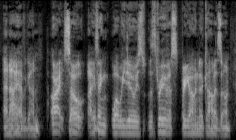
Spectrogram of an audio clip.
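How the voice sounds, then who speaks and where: A man with a gravelly, husky voice improvising in character in a tabletop game, halting and repeating words. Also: medium pitch, fairly even intonation, fairly bright tone, no room sound. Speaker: player in a tabletop roleplay game.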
